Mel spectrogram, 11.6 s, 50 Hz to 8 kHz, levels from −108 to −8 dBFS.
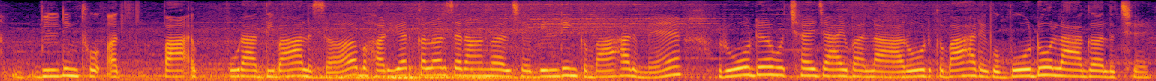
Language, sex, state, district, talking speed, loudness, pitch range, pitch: Maithili, female, Bihar, Samastipur, 140 wpm, -23 LUFS, 215-245 Hz, 225 Hz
